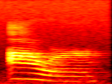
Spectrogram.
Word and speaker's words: hour: Hour. Yes? Hour. So, an hour. Como el sonido es de una vocal, usted va a utilizar an. An hour. Yes? Because the H is silent.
